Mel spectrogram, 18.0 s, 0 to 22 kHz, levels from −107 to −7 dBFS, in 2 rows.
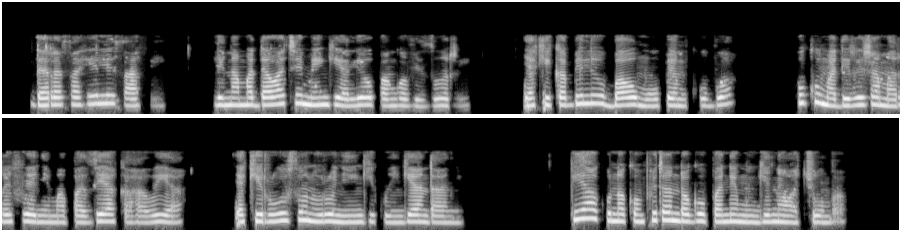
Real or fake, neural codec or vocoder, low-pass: real; none; 7.2 kHz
